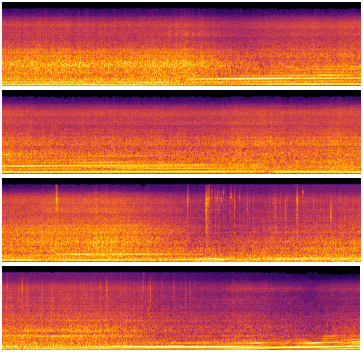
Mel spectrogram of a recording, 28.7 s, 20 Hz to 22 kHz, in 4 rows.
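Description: Lotus Elise 111R's 1.8-litre four-cylinder engine heard from inside the car, running at steady road speed with road noise. The revs creep up, dip about two-thirds of the way through, then climb steeply near the end as it accelerates.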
